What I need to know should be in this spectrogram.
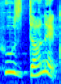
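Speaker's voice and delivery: high, loud upset question; distressed cry. A narrator's reading. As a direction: cry it out in dismay. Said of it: "cried Susan".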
